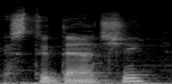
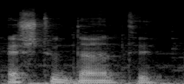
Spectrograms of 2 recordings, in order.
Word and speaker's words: estudante: And then if I said it in Portuguese from Portugal, I would say estudante. So we can see that that sh sound exists in Portugal, European Portuguese, but not in most regions of Brazil and not in Spanish.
